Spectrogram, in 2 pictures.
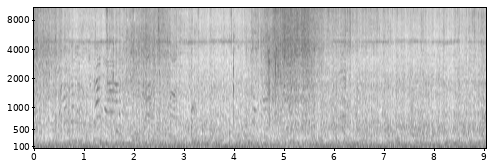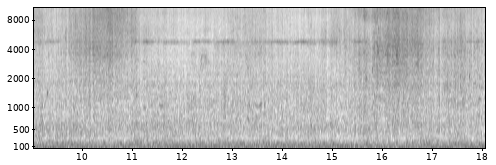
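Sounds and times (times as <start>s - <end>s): city ambience rumble: 0.0s - 18.0s.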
